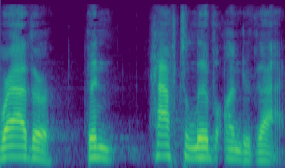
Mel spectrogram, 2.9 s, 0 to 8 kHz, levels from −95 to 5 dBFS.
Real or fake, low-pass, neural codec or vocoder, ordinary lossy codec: fake; 7.2 kHz; codec, 44.1 kHz, 3.4 kbps, Pupu-Codec; MP3, 48 kbps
